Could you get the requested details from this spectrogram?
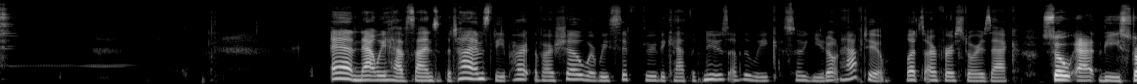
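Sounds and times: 
wine glasses clinking in a toast: 0.0s - 1.0s
speech: 3.3s - 11.3s.

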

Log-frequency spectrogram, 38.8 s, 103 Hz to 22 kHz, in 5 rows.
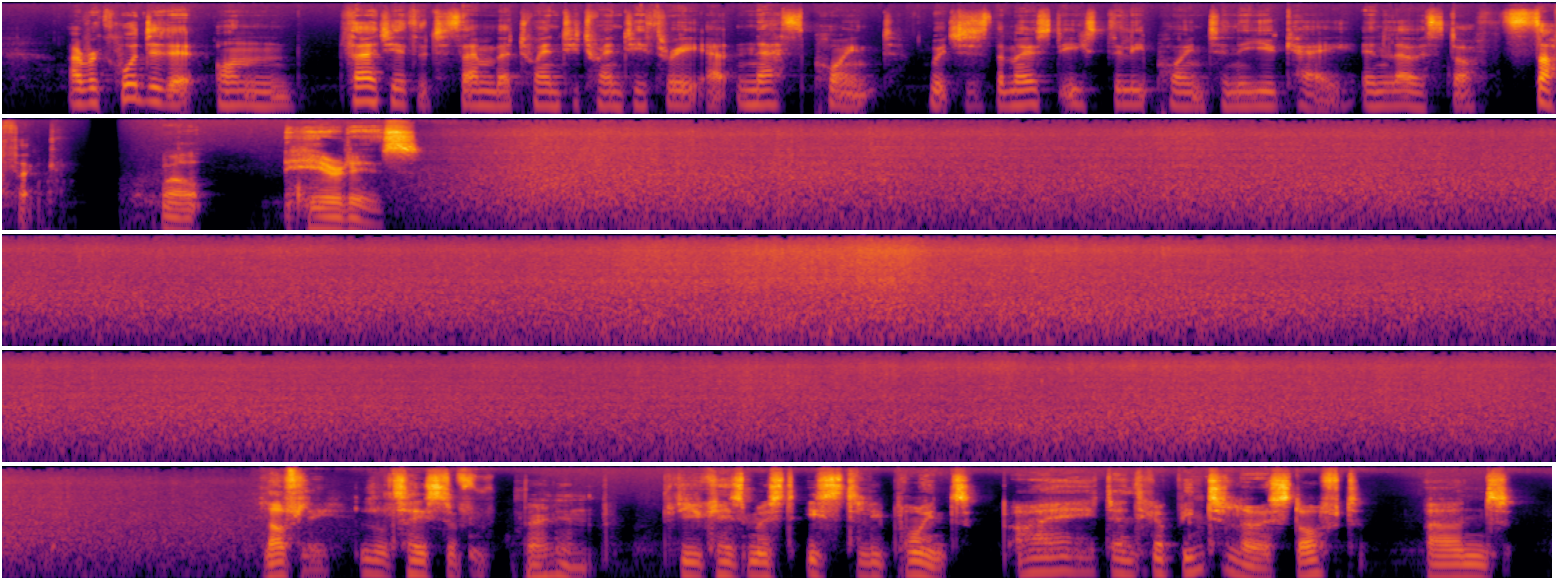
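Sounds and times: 
speech: 0.3s - 10.2s, 32.4s - 38.7s
ocean waves crashing against rocks: 9.3s - 32.4s
wind gusts: 9.9s - 33.5s.

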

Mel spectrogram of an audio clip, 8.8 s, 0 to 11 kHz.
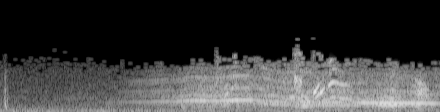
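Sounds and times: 
racing car engine roaring through a tunnel: 2.0s - 8.8s.

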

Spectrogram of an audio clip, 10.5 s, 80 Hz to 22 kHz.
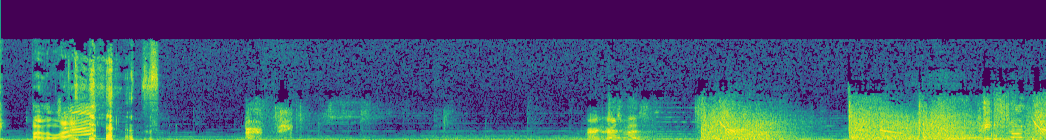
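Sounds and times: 
speech: 0.0s - 1.8s, 5.9s - 7.2s
laughter: 0.7s - 1.7s
gunshots from a gun: 7.0s - 10.4s.

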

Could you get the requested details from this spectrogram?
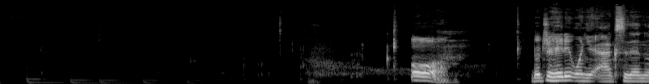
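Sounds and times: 
wet mouth clicks: 2.6s - 4.1s
throaty gulps while drinking a shot: 2.6s - 5.0s
speech: 4.1s - 4.6s, 5.3s - 6.4s.

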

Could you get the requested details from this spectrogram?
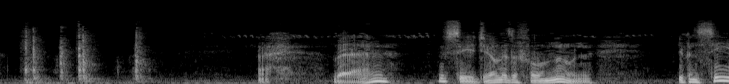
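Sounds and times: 
wooden knocks and rattles of a garden door latch and frame: 0.2s - 1.6s
speech: 3.4s - 6.2s, 6.8s - 7.2s.

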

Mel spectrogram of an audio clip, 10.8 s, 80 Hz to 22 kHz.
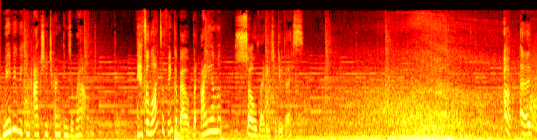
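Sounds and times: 
speech: 0.0s - 2.1s, 2.7s - 6.6s, 10.4s - 10.7s
bus engine rumbling past: 5.3s - 10.7s.

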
